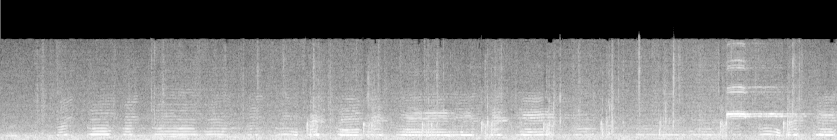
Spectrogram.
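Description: Many voices shouting and calling during water polo play, short high-pitched calls overlapping and repeating, with a brief referee's whistle blast near the end.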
